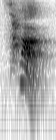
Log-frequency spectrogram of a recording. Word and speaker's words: 灿: But if you put them as one single character, the pronunciation 吃安, the fourth tone 灿, 吃安灿,灿.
